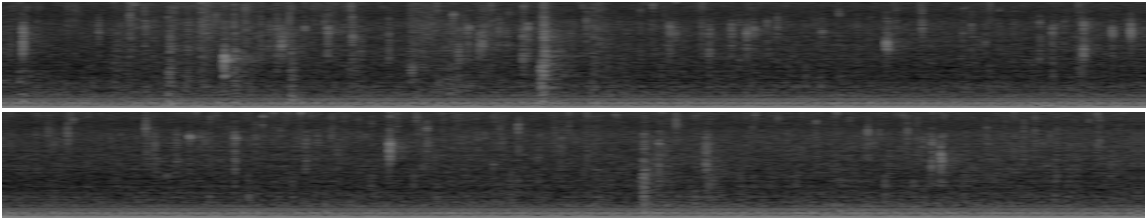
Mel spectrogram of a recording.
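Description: Hush puppies of fried cornmeal dough deep-fry in hot oil with a continuous, even crackling sizzle and scattered small pops throughout, no voices.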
